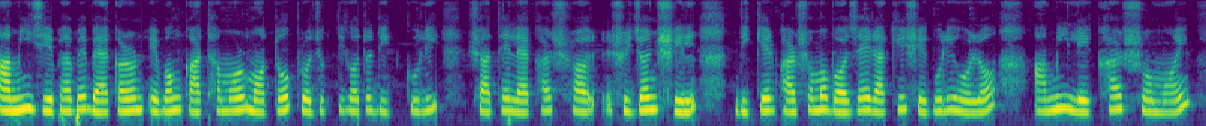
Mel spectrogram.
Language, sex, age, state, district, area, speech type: Bengali, female, 18-30, West Bengal, Paschim Bardhaman, urban, spontaneous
